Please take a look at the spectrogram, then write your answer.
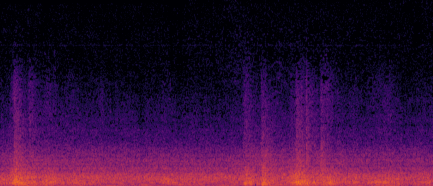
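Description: A train rolls steadily along the rails with a continuous low rumble, broken by a few sharper clacks near the end as the wheels pass over track joints.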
